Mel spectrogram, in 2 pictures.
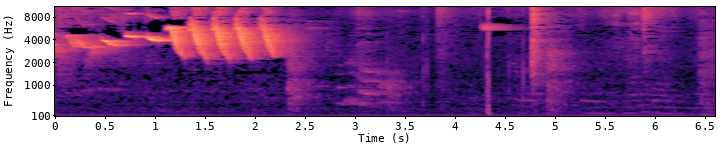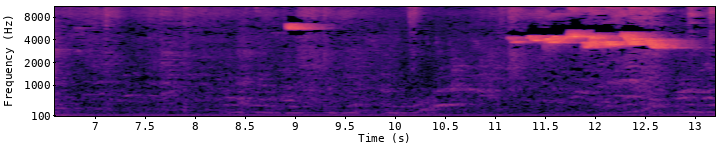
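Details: ['Fibrado rufous-collared sparrow: a loud burst of quickly repeated descending notes opens, followed by quiet gaps with a lone whistle, then a softer phrase of falling whistled notes near the end; steady low hum throughout.']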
